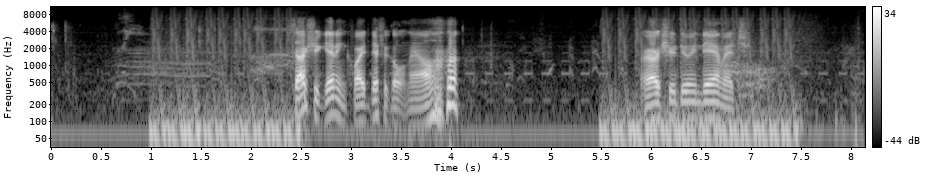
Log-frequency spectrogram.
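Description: A plasma gun fires in rapid bursts.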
